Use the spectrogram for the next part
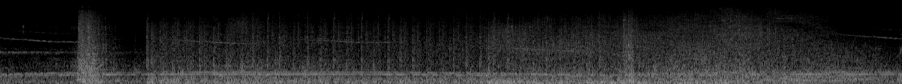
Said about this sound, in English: It's the anti-aircraft gun.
